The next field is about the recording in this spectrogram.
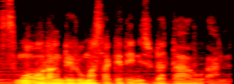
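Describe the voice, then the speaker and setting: An actor playing a persistent, teasing hospital colleague and suitor in an Indonesian radio drama, familiar and needling. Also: male voice, on the low side, fast, darkish tone, close to an everyday voice. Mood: needling, flirtatious. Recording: dull radio recording, clear music behind.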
